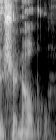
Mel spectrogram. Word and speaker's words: Chernobyl: And it opens with them finally getting what they needed from him and banishing him to Chernobyl, if I'm pronouncing that. Yeah, Chernobyl.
